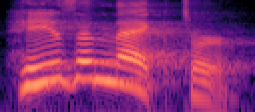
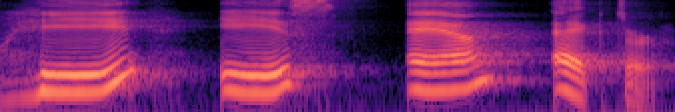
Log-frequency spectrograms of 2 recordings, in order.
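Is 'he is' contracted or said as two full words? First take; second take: contracted; full. First: He and is are joined into one syllable. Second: He and is are said as separate words. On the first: This is the casual spoken form. "Isso seria mais comum na fala" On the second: This is the formal written form. "vai ser tudo separadinho"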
